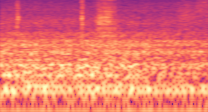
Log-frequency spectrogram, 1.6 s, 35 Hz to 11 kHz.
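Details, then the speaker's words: Salvage BMW X5 V8 at an auction yard, airbag light flashing and tires bad: even, steady low idle with a smooth V8 burble and no stumble; the engine is now running cleanly. "i don't care about the airbag light listen how smooth she's running now"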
